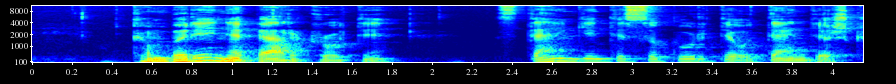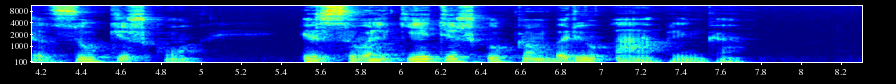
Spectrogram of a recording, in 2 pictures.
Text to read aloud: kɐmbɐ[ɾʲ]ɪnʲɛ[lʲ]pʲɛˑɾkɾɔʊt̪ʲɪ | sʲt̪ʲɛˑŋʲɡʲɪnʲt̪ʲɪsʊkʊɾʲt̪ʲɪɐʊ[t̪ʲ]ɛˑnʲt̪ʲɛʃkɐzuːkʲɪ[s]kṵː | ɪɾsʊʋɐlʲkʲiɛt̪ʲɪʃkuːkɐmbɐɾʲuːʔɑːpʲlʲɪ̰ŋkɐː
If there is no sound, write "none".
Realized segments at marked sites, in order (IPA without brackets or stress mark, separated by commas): ɾʲ, none, t̪ʲ, ʃ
